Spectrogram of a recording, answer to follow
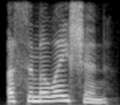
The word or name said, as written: assimilation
